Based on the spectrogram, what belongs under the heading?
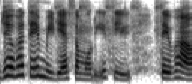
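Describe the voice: The intonation is lively while someone plainly reads aloud.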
